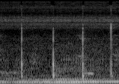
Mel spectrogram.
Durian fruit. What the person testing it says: Dapat kinakatok yan pag maano na yung niya, sounds niya, it means hinog na siya.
